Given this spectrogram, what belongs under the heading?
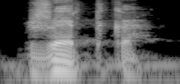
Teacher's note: Не вимовляється «д» тільки в слові «жердка». Воно заміняється звуком «т»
